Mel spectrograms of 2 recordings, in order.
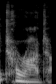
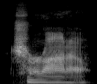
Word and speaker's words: Toronto: citizen of canada and we say toronto all the letters are missing basically the way i pronounce it it would be spelled like c-h-u-r-r-o-n-n-o toronto but yes for more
